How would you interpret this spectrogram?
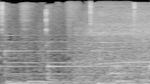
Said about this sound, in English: Harry and Tony imitate the sound of planes with a hairdryer.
